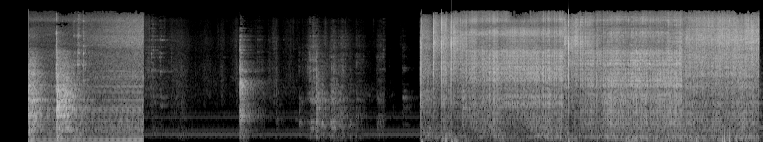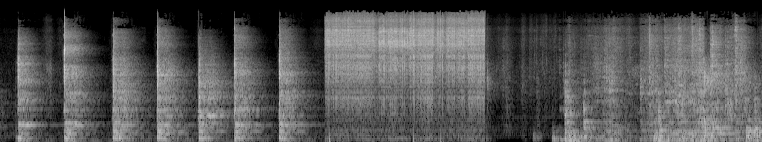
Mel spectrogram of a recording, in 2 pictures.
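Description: Arc welding on a steel excavator bucket, an even crackling hiss in three stretches. Between them a sledgehammer strikes the bucket about ten times, roughly two-thirds of a second apart, each blow ringing briefly, with more hammering near the end.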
